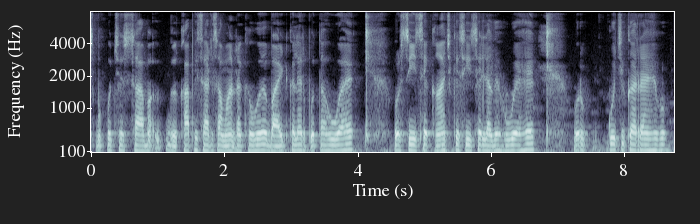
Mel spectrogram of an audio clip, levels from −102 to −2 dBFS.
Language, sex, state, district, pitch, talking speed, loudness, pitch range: Magahi, male, Bihar, Gaya, 120 Hz, 200 wpm, -20 LUFS, 115-125 Hz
